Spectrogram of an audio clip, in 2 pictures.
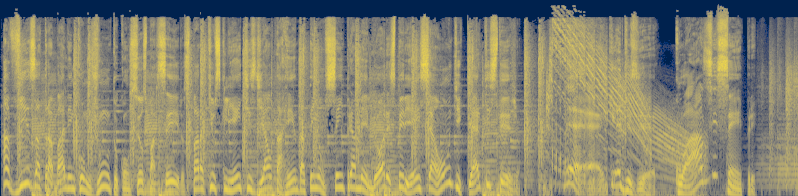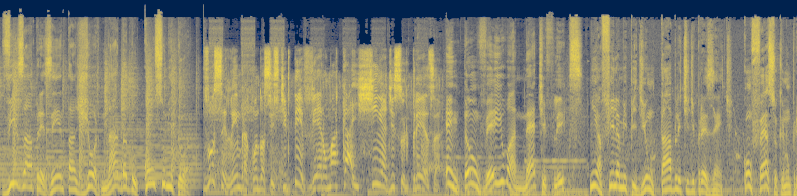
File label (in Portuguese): COLOQUIAL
